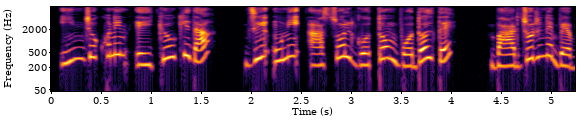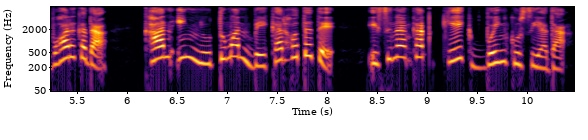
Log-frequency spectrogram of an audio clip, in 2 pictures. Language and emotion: Santali, disgusted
